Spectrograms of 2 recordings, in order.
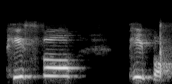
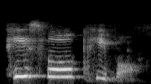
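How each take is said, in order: First: Emphatic proclamation. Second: High, loud, drawn-out announcement of the point; emphatic proclamation. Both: Real, not acted. Preacher to congregation, announcing the key, loud and high.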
